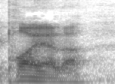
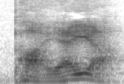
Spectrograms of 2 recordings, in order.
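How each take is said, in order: First: It is said with a London accent. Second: It is said with a Spanish accent.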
